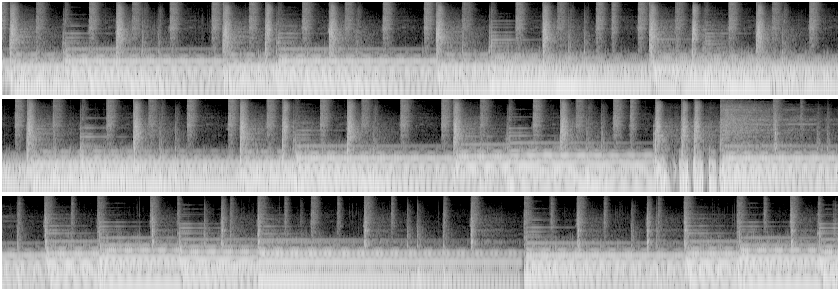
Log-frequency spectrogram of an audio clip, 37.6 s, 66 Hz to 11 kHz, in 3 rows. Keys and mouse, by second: 0.4 alt+click, 3.6 double click, 4.8 alt+click, 9.8 f, 11.5 alt+click, 12.8 double click, 13.8 alt+click, 15.0 double click, 16.0 alt+click, 16.8 double click, 17.2 alt+click, 19.3 double click, 22.7 ctrl+click, 24.0 alt+click, 27.3 ctrl+z, 27.6 ctrl+z, 28.2 ctrl+z, 29.6 ctrl+click, 32.2 alt+click, 34.5 f, 34.5 shift+click.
